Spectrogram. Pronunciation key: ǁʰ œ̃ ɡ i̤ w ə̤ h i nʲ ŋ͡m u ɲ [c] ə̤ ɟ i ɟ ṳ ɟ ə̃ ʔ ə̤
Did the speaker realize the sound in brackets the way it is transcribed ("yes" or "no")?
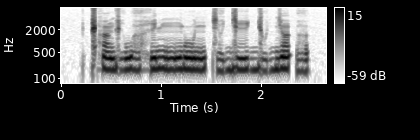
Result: yes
